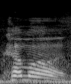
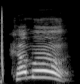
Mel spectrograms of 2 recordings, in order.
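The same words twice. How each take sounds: First: Said in the usual way. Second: High, louder, falling cry of disbelief; incredulous, high-pitched outburst; exasperated disbelief. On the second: Real, not acted. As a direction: let COME ON leap up in protest. Repeated disbelief at the clip.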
